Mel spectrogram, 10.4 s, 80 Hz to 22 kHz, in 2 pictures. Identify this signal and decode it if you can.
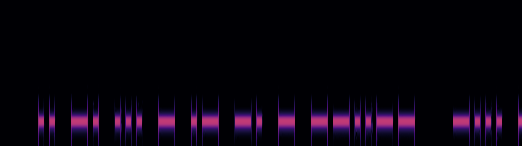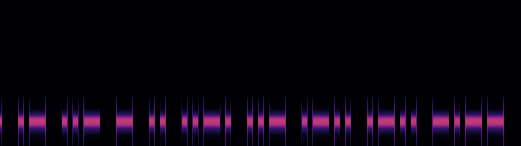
Morse code, heard as a keyed tone, about 22 wpm, 700 Hz. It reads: INSTANT, BEAUTIFULLY
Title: A Sound Of Thunder 22wpm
